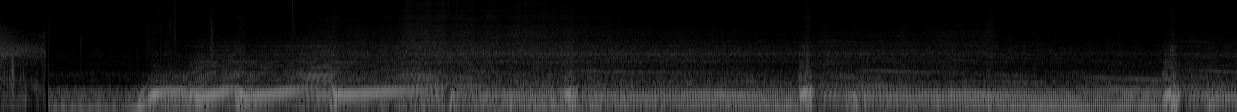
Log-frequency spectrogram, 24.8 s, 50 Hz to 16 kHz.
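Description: Audi RS4 B8's 4.2-litre V8 with a custom straight-pipe flap exhaust, heard from inside the cabin. It accelerates hard through several gears a few seconds in, its pitch climbing and dropping at each shift, then settles into a steady low drone broken by a few sharp cracks.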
